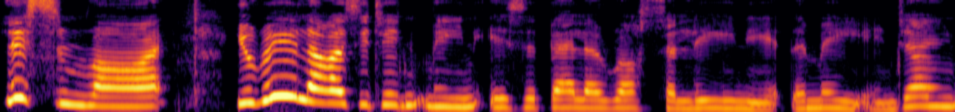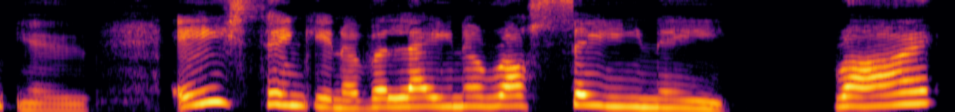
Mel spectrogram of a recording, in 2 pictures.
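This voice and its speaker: Woman acting blunt, concerned female workmate, high pitch. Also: animated, a little slow, no echo, studio quality. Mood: confiding.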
